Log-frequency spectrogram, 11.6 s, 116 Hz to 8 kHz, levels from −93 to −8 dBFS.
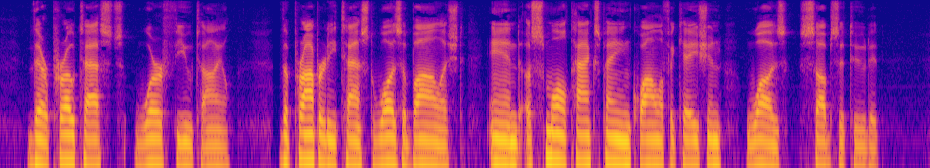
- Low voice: Yes, low, 115 Hz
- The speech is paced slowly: Yes, slow, 90 wpm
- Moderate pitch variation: No, narrow, 1.9 semitones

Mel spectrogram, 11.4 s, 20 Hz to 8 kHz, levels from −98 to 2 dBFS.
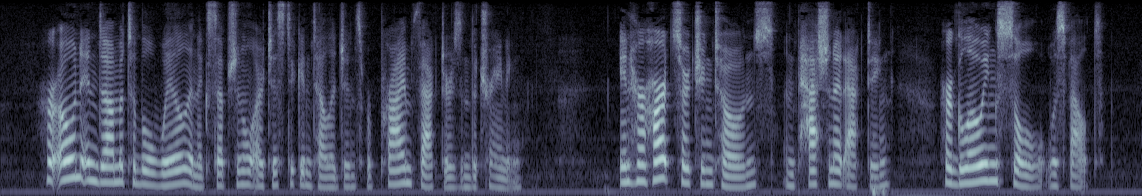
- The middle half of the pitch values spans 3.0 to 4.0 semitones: No, wide, 5.4 semitones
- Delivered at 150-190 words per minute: No, average, 140 wpm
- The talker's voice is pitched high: Yes, high, 200 Hz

